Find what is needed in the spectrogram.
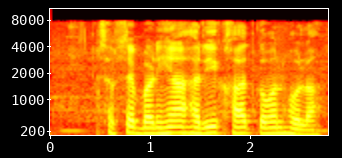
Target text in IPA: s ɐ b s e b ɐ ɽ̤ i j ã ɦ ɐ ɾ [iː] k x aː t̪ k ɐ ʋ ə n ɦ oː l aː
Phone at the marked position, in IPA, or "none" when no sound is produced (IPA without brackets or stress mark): iː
